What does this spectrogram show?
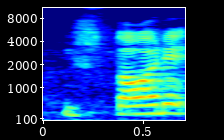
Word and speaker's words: história: que a gente destacou, história e filhos. É possível afirmar que o H é sempre pronunciada? Será? Vamos lá. Lê aqui com a tia. História. Não pronunciei a letra H.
